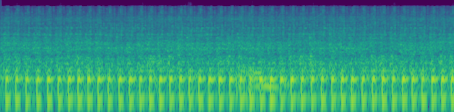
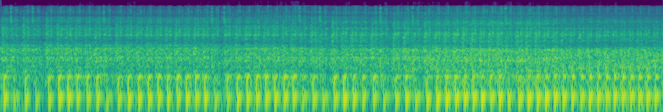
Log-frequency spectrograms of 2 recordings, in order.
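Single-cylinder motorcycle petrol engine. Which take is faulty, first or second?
second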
